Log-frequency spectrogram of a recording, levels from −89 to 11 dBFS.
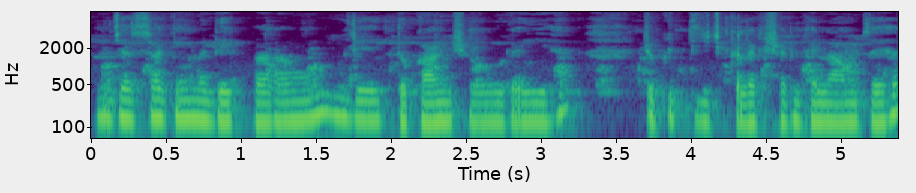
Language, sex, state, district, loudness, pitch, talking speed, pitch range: Hindi, male, Bihar, Katihar, -18 LUFS, 130 Hz, 255 wpm, 125-145 Hz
